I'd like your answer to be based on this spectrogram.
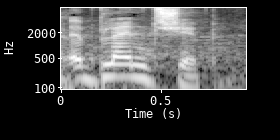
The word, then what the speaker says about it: blendship: Blemship. Am I saying it right? Blemship. – Blendship. Blendship. It's the perfect blendship.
